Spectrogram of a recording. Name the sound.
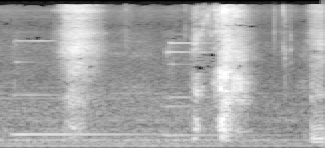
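sneeze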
